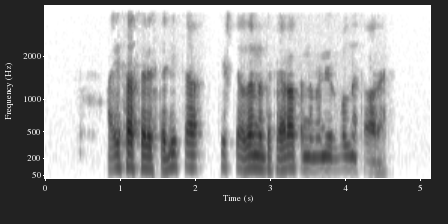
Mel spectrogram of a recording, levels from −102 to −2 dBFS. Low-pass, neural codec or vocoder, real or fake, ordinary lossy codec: 3.6 kHz; none; real; AAC, 24 kbps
